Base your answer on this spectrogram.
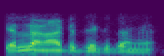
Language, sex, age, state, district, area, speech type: Tamil, male, 60+, Tamil Nadu, Kallakurichi, rural, conversation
